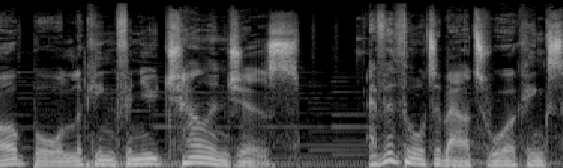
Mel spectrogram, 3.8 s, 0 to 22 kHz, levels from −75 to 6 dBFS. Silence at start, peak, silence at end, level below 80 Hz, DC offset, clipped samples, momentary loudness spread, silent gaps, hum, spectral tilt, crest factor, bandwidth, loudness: 0 s; 0 dBFS; 0 s; -36 dBFS; under 0.1%; under 0.1%; 10 LU; none; none; -3 dB/octave; 20 dB; over 20 kHz; -17 LUFS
